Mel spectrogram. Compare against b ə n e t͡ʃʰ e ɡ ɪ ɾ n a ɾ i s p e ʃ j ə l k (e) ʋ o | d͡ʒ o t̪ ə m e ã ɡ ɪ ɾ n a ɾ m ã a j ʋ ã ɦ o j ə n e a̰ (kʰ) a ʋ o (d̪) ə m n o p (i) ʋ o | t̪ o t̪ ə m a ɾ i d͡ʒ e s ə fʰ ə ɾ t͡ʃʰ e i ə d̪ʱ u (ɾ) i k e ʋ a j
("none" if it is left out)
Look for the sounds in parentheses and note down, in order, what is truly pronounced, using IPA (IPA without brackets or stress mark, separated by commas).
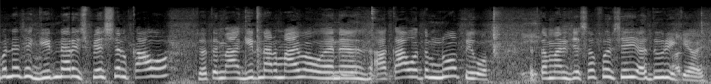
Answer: a, k, t̪, i, ɾ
